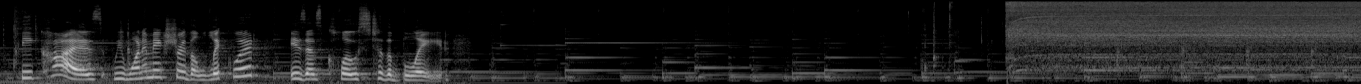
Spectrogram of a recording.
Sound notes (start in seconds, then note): 5.0 cheerful music; 10.0 blender whirs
